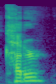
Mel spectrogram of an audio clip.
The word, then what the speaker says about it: Qatar: In Qatar, is it Qatar? Is that how you say it? – Yeah, Qatar, yeah, or Qatar, depending on where you're from.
